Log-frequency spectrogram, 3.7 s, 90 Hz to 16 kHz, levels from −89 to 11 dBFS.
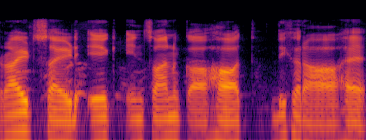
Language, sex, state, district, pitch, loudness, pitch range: Hindi, male, Haryana, Jhajjar, 100 Hz, -18 LUFS, 95-105 Hz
